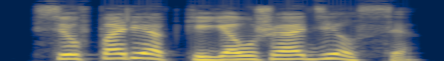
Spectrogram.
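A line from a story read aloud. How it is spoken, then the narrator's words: Called after her. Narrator (Russian): крикнул Энди ей вслед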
